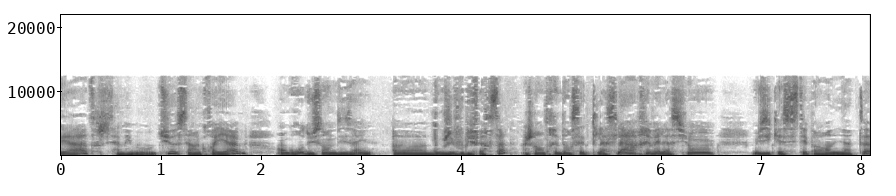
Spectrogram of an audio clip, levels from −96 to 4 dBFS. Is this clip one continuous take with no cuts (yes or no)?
no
